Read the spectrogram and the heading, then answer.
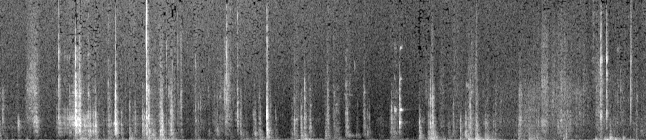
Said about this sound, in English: Let's go in through the door.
